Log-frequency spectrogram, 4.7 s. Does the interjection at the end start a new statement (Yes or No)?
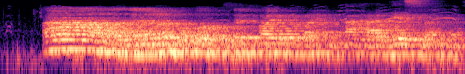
Yes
